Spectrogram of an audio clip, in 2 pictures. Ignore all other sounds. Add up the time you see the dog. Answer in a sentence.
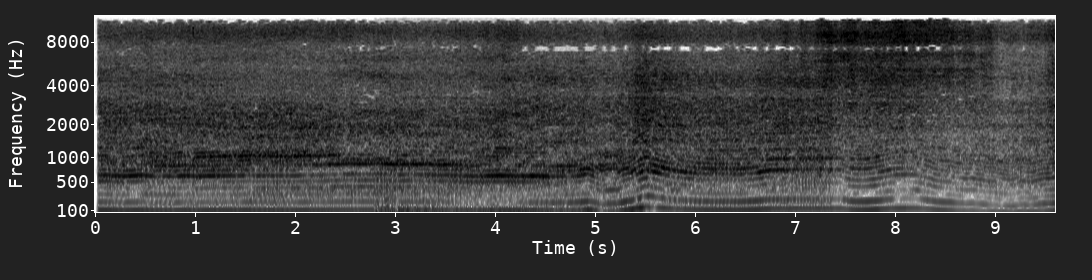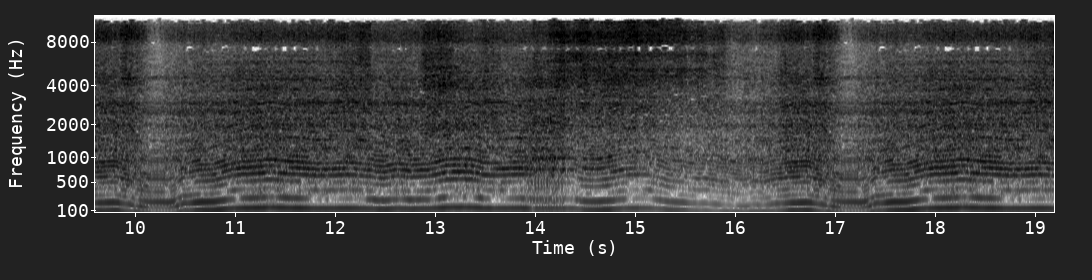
The dog can't be heard in this clip.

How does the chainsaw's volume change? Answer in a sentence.
The volume of the chainsaw stays about the same.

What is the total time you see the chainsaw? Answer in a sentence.
You can hear the chainsaw for 19 seconds altogether.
